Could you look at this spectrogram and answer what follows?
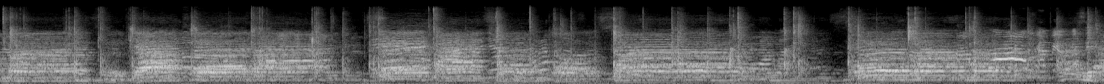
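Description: A group of people singing a birthday song together in unison, in phrases with short breaks, while clapping along.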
